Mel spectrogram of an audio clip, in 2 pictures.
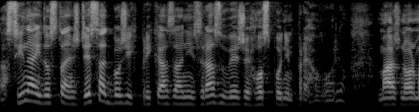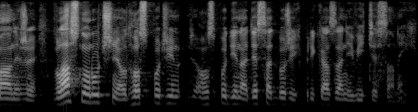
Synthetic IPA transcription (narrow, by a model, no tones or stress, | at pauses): nasinaid̪ɔst̪aɲɛʒɟɛsaɟbɔʒiːxpɾikaːzaɲiːzɾazuʋɪɛʒʒɛɦɔspɔɟinpɾɛɦɔʋɔɾilmaːʒnɔɾmaːlɲɛʒɛʋlasnɔɾut͡ʃɲɛɔd̪ɦɔspɔiɦɔspɔɟinaɟɛsaɟ̚bɔʒiːxpɾikaːzaɲiːʋicɛsa̰niːx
